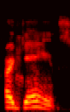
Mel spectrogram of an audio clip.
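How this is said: Against is said with a Canadian pronunciation. The speaker calls it right. "nothing wrong with the way that I say against"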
